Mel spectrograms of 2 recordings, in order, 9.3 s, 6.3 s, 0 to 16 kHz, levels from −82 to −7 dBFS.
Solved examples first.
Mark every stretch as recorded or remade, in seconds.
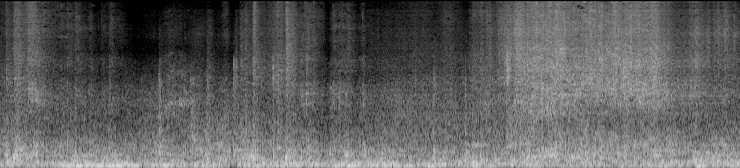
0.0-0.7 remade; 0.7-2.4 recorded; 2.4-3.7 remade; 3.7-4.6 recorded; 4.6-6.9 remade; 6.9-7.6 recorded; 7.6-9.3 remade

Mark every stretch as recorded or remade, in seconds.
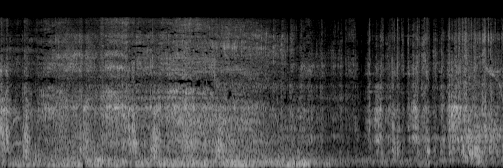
0.0-0.7 recorded; 0.7-1.6 remade; 1.6-6.3 recorded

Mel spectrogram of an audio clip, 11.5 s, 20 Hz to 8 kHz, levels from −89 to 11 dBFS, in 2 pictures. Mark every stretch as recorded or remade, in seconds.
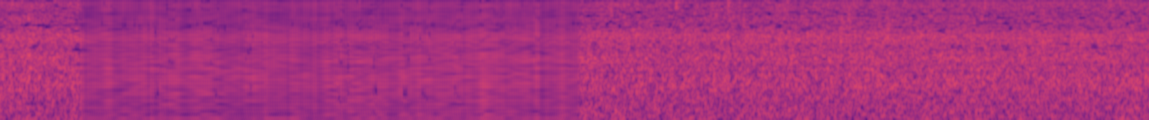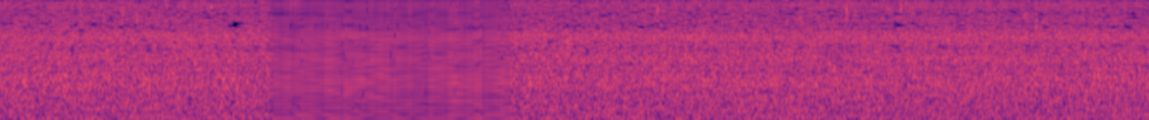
0.0-0.4 recorded; 0.4-2.9 remade; 2.9-7.1 recorded; 7.1-8.3 remade; 8.3-11.5 recorded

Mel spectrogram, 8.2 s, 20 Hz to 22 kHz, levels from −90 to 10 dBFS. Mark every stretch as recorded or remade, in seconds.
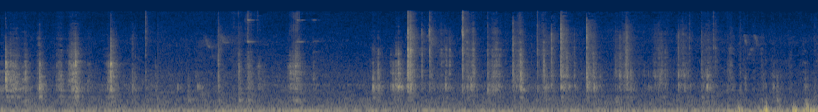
0.0-6.1 recorded; 6.1-6.8 remade; 6.8-8.2 recorded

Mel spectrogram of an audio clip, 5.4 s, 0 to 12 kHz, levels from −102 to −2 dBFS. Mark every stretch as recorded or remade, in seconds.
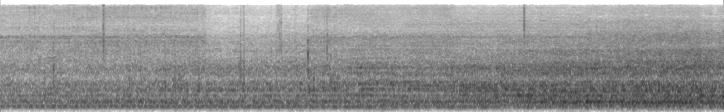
0.0-2.6 recorded; 2.6-4.4 remade; 4.4-5.4 recorded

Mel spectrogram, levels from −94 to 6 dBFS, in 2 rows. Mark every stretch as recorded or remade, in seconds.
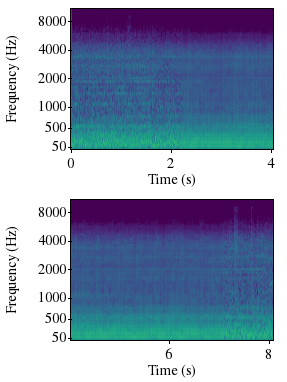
0.0-2.2 recorded; 2.2-7.1 remade; 7.1-8.1 recorded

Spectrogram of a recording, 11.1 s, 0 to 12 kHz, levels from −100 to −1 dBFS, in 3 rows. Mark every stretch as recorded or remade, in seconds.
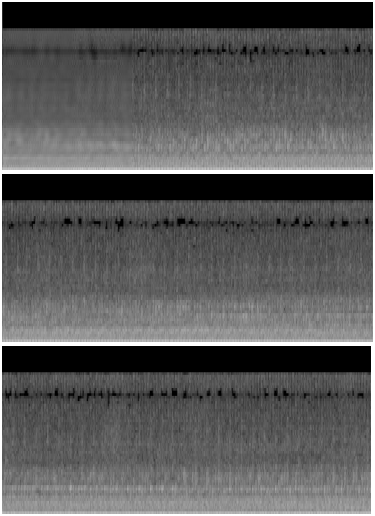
0.0-1.3 remade; 1.3-11.1 recorded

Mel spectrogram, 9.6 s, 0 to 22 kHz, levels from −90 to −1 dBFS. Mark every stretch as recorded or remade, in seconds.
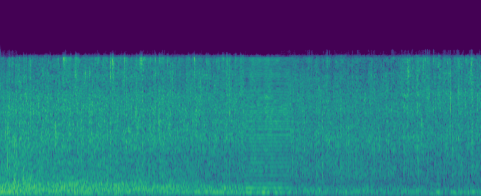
0.0-4.9 recorded; 4.9-5.8 remade; 5.8-9.6 recorded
